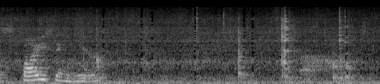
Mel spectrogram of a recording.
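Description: A metal spoon scrapes and clinks in a pot.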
